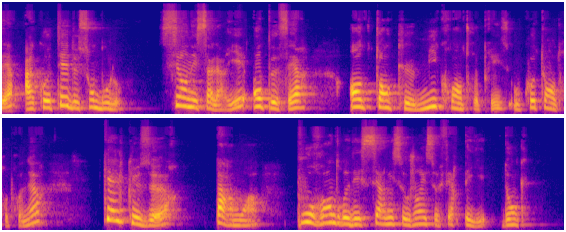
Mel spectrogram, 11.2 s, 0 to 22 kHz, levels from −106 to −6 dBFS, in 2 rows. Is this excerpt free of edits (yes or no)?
yes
